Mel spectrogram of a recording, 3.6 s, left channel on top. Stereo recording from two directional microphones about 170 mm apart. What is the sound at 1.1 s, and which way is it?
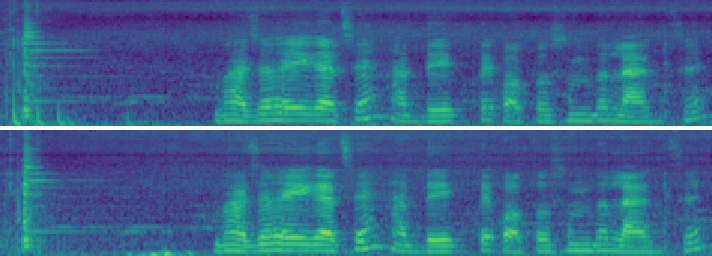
Speech, 40° right (ahead or behind).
